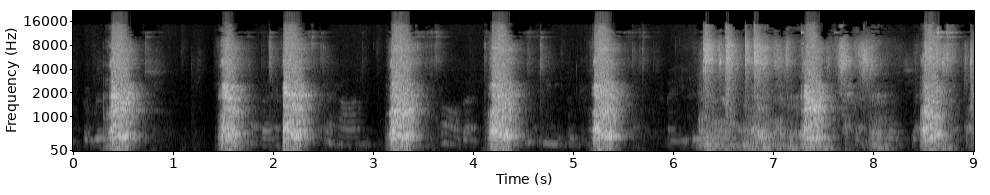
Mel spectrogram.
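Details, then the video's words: Ben, a chocolate Labrador Retriever, barks loudly indoors, upset after losing his toy under the sofa: six sharp, harsh barks spaced about a second apart, then barking mixed with overlapping human voices. "Ben my chocolate lab goes mental"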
